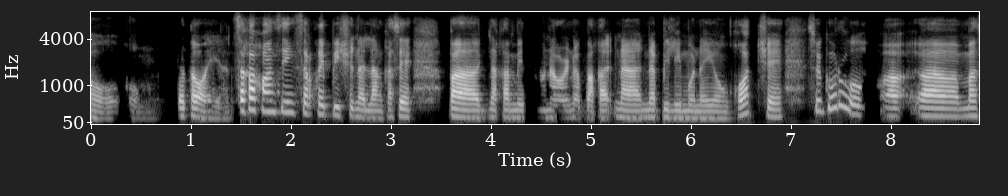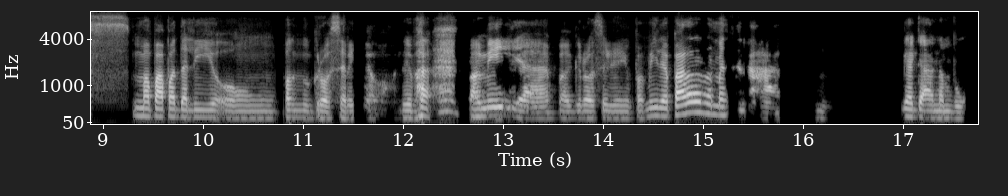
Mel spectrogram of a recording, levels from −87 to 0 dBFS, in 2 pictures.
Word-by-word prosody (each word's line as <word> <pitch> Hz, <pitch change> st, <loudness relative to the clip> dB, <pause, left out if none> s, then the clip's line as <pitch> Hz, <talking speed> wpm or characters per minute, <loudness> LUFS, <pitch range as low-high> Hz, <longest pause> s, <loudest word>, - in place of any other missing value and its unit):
Oo, 125 Hz, -4 st, -6 dB, 0.7 s
totoo 165 Hz, -2 st, +4 dB
'yan, 120 Hz, -1 st, -15 dB
'tsaka 265 Hz, +3 st, +8 dB
konting 255 Hz, -1 st, +2 dB
sakripisyo 195 Hz, -5 st, -1 dB
nalang 140 Hz, -2 st, -1 dB
kasi 150 Hz, +2 st, -1 dB, 0.5 s
'pag 145 Hz, -3 st, +8 dB
nakamit 145 Hz, -1 st, -3 dB
mo -, -, -14 dB
na 140 Hz, -, 0 dB
or -, -, -1 dB
napaka 140 Hz, 0 st, -1 dB
na 140 Hz, -1 st, +3 dB
nabili 145 Hz, -1 st, -4 dB
mo 135 Hz, -, -6 dB
na 130 Hz, -, -5 dB
yung 130 Hz, -1 st, -7 dB
kotse 160 Hz, -8 st, -1 dB, 0.2 s
siguro, 315 Hz, -, -3 dB, 0.2 s
ah, 165 Hz, -1 st, +3 dB
ah, 165 Hz, -2 st, +5 dB
mas 170 Hz, +1 st, -1 dB, 0.4 s
mapapadali 155 Hz, -3 st, +1 dB
yoong 135 Hz, -1 st, -8 dB
pag-gogrocery 135 Hz, -2 st, -4 dB
nyo, -, -, -13 dB
'di 140 Hz, -, -4 dB
ba? 175 Hz, +5 st, +5 dB, 0.4 s
Pamilya 155 Hz, -7 st, +1 dB
pag-grocery 130 Hz, 0 st, -7 dB
yung 130 Hz, -, -18 dB
pamilya 165 Hz, +5 st, -3 dB
para 200 Hz, +8 st, +6 dB
naman 210 Hz, -6 st, -2 dB
sa -, -, -10 dB
lahat. -, -, 0 dB, 1.4 s
Gagaan 140 Hz, -3 st, 0 dB
ang 135 Hz, 0 st, -5 dB
bu 125 Hz, -, -9 dB
145 Hz, 140 wpm, -23 LUFS, 135-170 Hz, 1.4 s, tsaka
